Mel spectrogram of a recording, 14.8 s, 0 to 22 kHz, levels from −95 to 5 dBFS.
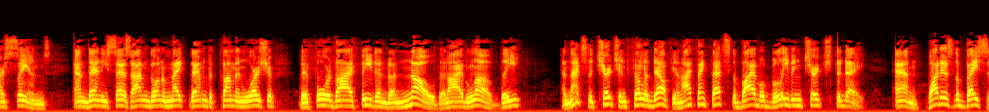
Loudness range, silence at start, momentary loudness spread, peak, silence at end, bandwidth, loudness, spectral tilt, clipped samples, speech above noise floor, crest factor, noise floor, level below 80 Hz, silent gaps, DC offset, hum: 2 LU; 0 s; 5 LU; -4 dBFS; 0 s; 7.2 kHz; -20 LUFS; -5 dB/octave; under 0.1%; 47 dB; 16 dB; -67 dBFS; -66 dBFS; none; 0.2%; none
